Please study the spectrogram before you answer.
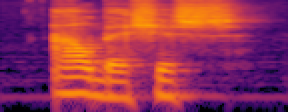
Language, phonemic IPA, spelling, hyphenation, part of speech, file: Dutch, /ˈalbɛsjəs/, aalbesjes, aal‧bes‧jes, noun, Nl-aalbesjes.ogg
- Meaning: plural of aalbesje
